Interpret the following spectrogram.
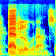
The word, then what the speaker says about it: parallelograms: पैरेललोग्राम्स. कोई इसको पैरेलेलोग्राम्स तो नहीं पढ़ता? है क्या कोई ऐसा? पैरेललोग्राम्स, है ना? ये डबल LE ये साइलेंट होता है.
